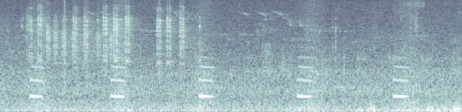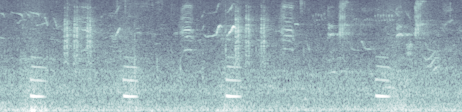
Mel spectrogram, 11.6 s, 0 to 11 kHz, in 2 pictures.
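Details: European fire-bellied toad (Bombina bombina) gives soft, mellow 'oop' calls, repeated about once a second, on 4 April 2016 in a park in Kraków.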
